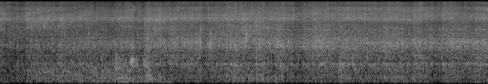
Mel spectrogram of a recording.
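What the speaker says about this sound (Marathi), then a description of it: "तूप तापलं बघा त्यात ह्या फोडी घालते मी" Sweet potato pieces frying in hot ghee, a loud, steady close sizzle with constant hiss and small crackles throughout, no voices over it.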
